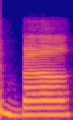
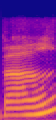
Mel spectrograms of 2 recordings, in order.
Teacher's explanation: جب اس کو روکیں گے تو بالکل الف مدیہ کی طرح با 2 کاؤنٹ کر کے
